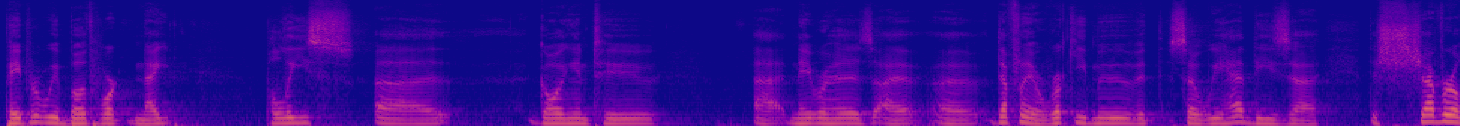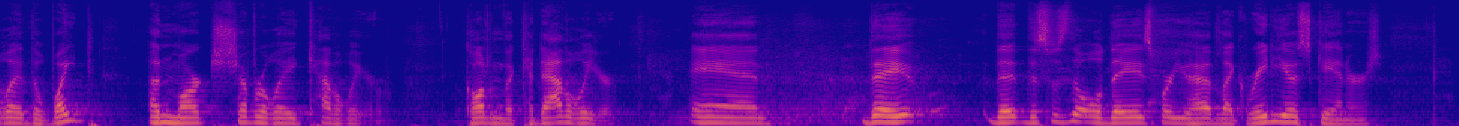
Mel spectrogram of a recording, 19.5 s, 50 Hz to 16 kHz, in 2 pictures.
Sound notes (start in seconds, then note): 14.1 audience chuckles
